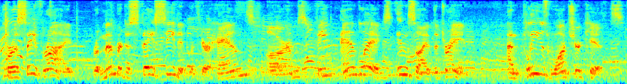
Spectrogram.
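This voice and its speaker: A man's voice: fairly high pitch, sing-song, slow. A man playing a friendly railroad tour guide, narrating a scripted theme-park ride in a folksy storytelling way. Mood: friendly guiding. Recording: distant train speaker under loud music.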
